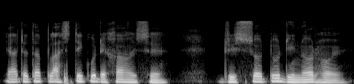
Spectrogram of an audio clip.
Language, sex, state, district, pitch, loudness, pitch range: Assamese, male, Assam, Kamrup Metropolitan, 115 Hz, -15 LUFS, 105-130 Hz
